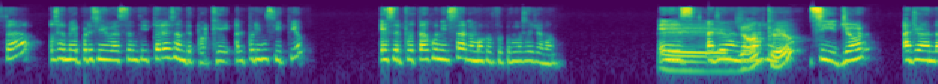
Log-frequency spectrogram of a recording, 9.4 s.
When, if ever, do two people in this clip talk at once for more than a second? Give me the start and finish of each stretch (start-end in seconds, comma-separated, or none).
6.6-8.1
